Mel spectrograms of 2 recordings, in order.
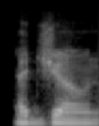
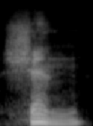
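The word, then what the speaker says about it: Jeanne: letter that that uh joan or shin as as it's pronounced in french says towards the uh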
